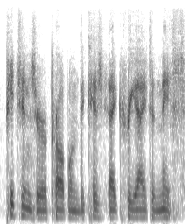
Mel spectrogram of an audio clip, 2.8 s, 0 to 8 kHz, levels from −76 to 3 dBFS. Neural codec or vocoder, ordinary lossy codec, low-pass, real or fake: codec, 16 kHz, 1.1 kbps, Voila-Tokenizer; AAC, 48 kbps; 7.2 kHz; fake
